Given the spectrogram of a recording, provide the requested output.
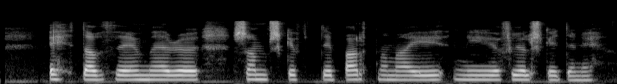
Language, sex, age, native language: Icelandic, male, 13, Icelandic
